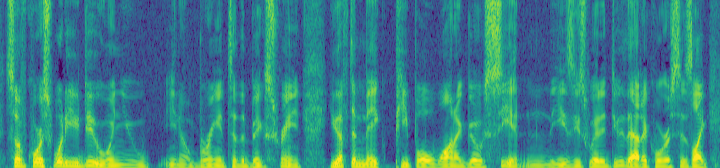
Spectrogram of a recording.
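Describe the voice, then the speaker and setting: A man's voice: lowish voice, expressive, fast, few pauses, a little mellow, dry recording, clean studio sound. A man co-hosting a podcast, talking casually about movies with loose, conversational phrasing. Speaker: podcast co-host.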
